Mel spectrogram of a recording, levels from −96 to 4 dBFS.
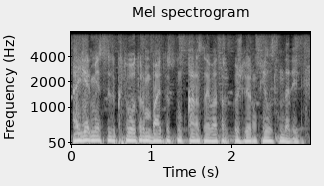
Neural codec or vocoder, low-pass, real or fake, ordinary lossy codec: vocoder, 44.1 kHz, 128 mel bands every 512 samples, BigVGAN v2; 7.2 kHz; fake; none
